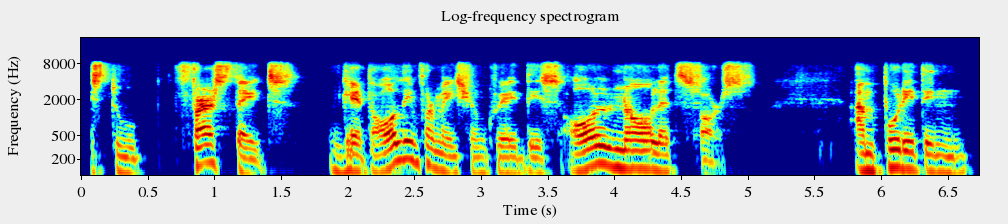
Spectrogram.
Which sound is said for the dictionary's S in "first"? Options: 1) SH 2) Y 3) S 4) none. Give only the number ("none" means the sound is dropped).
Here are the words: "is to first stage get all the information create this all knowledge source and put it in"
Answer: 4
